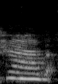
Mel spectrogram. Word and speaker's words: have: In this word, the E is broken. We've talked about this word. Have, It's still saying not a.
